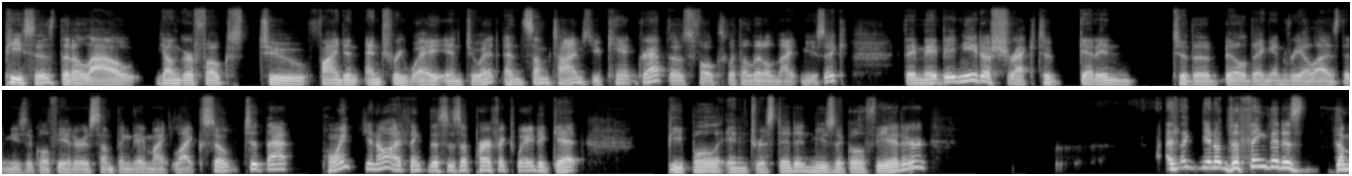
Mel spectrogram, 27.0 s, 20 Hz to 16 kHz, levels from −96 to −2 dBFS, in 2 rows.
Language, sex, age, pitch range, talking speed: English, male, 30-49, 105-140 Hz, 160 wpm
